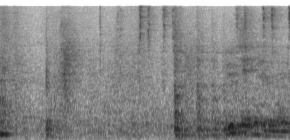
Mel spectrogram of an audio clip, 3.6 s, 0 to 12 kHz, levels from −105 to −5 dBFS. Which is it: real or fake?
fake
